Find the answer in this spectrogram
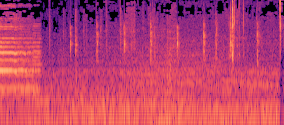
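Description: Car interior noise: a steady low rumble of the car running, with scattered light clicks and taps throughout. A brief pitched tone opens the first half second.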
